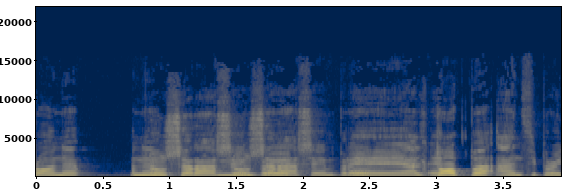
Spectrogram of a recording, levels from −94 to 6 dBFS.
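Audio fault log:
0.72–3.04 s, doubled audio track: a second full-band copy of the speech runs roughly 0.7 s behind the original and about 5 dB quieter. It has no decay or room colour and starts and stops abruptly, likely from the same audio being captured again through a slower path.
0.93–1.56 s, drift correction step: the speed drops by 5.36% and the pitch falls 95.4 cents, close to a semitone flat, then snaps back. This is likely clock-matching software changing the playback rate in one step to refill its buffer.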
